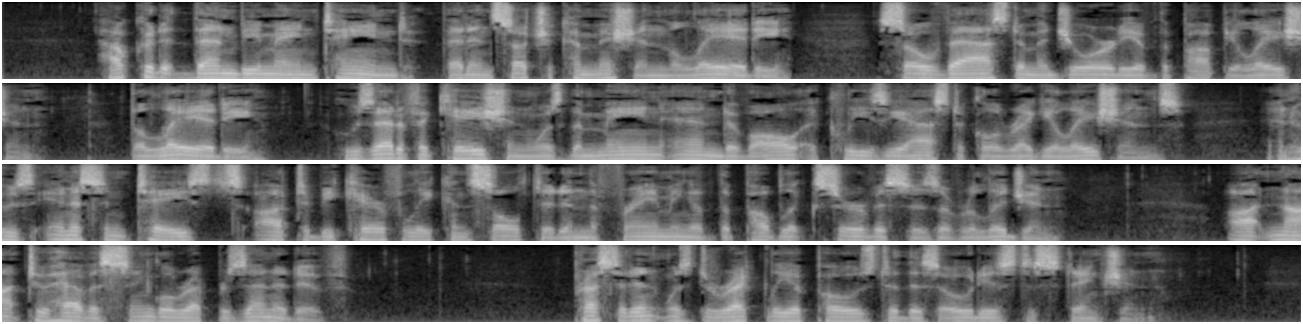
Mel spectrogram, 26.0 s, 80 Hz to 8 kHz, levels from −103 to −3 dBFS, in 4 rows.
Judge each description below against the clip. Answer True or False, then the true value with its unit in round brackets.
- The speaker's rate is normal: True (150 wpm)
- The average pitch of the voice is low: True (105 Hz)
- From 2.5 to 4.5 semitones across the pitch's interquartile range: True (3.1 semitones)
